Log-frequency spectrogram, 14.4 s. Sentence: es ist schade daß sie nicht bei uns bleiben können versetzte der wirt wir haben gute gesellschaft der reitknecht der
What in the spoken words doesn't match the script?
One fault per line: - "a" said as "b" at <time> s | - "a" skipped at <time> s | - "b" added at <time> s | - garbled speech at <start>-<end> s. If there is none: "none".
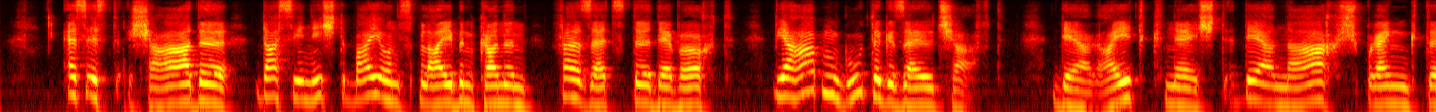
none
